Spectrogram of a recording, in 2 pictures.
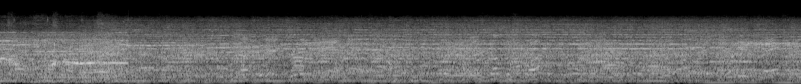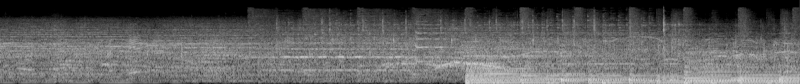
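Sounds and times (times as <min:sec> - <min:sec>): indistinct crowd chatter: 0:00.0 - 0:16.0
music over sound system: 0:11.8 - 0:16.0
heavy bass music track: 0:12.7 - 0:16.0.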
